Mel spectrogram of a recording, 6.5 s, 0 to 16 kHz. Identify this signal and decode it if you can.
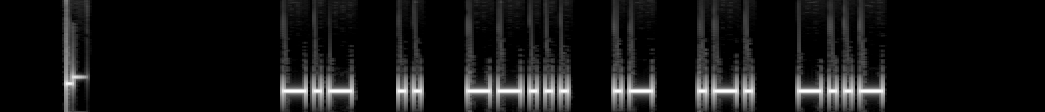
Morse code, heard as a keyed tone, about 25 wpm, spaced as for 18 wpm, 700 Hz. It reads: KI7ARX
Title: USA Call Signs - 6 Characters - 2x Character Spacing - 25wpm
